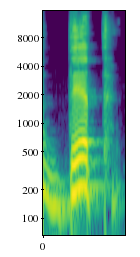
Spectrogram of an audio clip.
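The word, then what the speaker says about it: death: क्या पढ़ेंगे beer D ई ए टी एच इसको दथ नहीं इसको पढ़ेंगे दथ एच ई ए आर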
